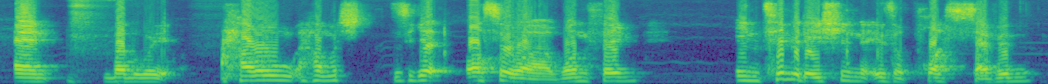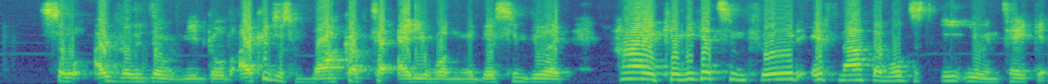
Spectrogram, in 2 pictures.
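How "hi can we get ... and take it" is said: high, sweet, innocent-sounding voice. A player speaks as their character Rosalind, in Rosalind's sweet voice. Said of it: "the sweet voice of Rosalind contrasted by the threats".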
